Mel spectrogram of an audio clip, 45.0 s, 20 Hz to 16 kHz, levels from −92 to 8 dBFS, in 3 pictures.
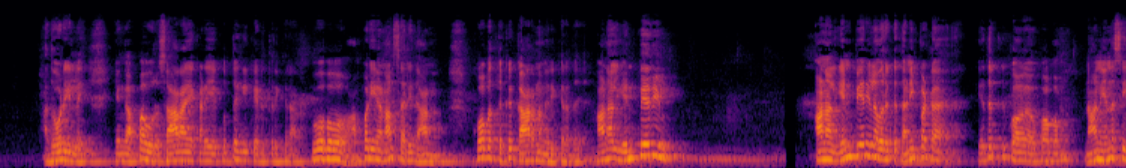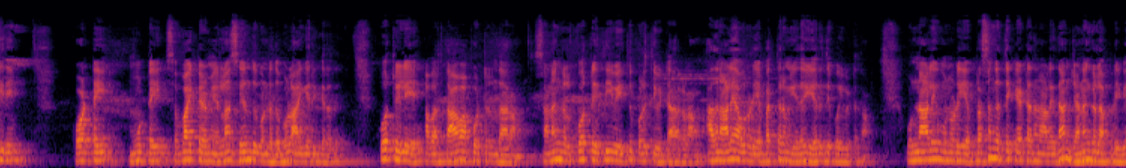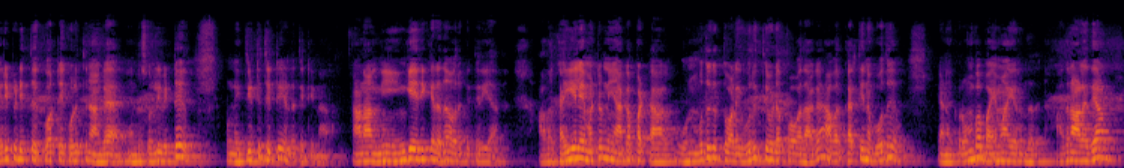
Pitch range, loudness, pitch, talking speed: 120-155 Hz, -26 LUFS, 135 Hz, 125 wpm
